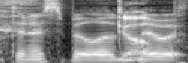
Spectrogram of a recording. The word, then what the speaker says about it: Denis Villeneuve: We're talking about Denis Villeneuve. Can you pronounce his last name? – It's Denis Villeneuve. – Yeah, which Denis is Villeneuve. Not even close to how it's spelled.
